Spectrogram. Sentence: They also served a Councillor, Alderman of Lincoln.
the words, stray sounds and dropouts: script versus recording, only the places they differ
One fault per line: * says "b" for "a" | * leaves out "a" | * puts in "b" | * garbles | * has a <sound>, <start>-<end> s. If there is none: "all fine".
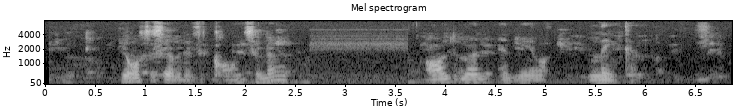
* says "He" for "They"
* puts in "as"
* puts in "and Mayor"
